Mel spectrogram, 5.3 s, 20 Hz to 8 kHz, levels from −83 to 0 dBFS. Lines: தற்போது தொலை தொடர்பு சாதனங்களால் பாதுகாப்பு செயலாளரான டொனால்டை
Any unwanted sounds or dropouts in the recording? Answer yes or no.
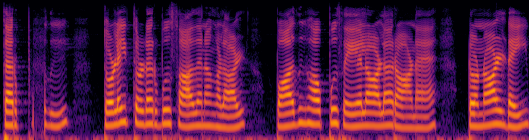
yes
